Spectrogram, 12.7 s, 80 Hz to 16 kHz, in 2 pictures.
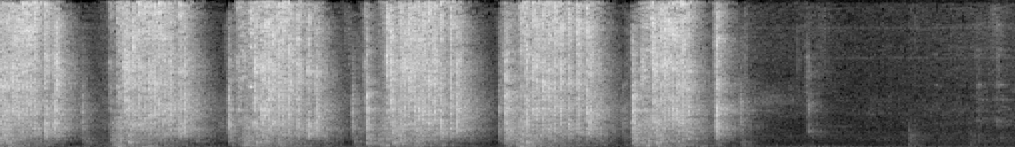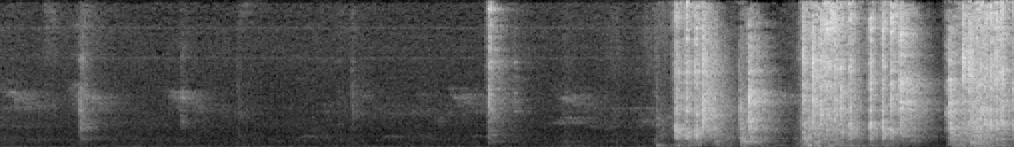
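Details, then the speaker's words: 1987 Honda 250X single after top-end rebuild and new coil, with blue spark and fuel reaching the cylinder: bursts of about a dozen kicks, roughly one a second, no firing; no-start from low compression due to leaking exhaust valves. "so all right still doesn't want to start so i don't think we have a sparking problem"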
